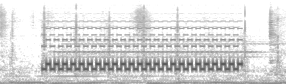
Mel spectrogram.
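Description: A telephone rings in one steady electronic trill lasting about two seconds, loud and clear over a faint background hum, with no voices.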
